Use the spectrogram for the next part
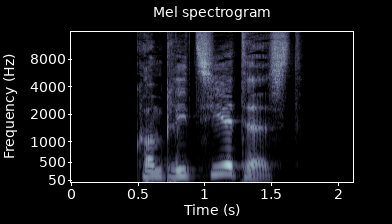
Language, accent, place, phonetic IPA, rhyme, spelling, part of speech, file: German, Germany, Berlin, [kɔmpliˈt͡siːɐ̯təst], -iːɐ̯təst, kompliziertest, verb, De-kompliziertest.ogg
- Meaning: inflection of komplizieren: 1. second-person singular preterite 2. second-person singular subjunctive II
